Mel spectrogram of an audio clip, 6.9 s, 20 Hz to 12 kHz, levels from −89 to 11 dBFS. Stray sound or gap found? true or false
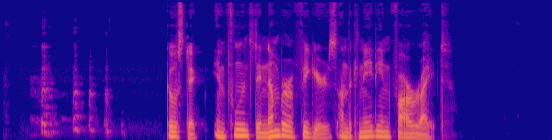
true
